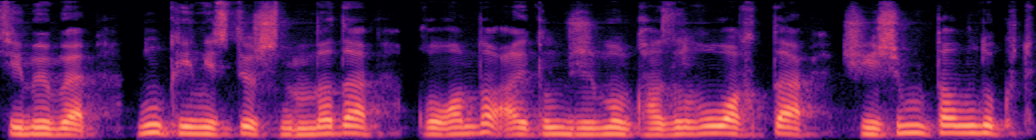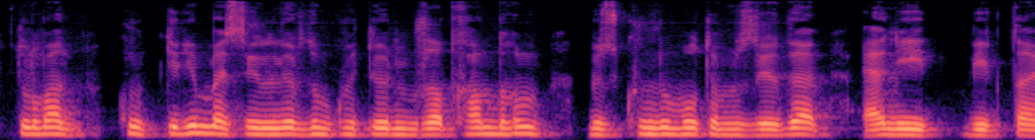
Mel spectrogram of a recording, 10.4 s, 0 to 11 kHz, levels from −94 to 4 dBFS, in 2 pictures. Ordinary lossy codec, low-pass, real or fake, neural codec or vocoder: none; none; fake; autoencoder, 22.05 kHz, a latent of 192 numbers a frame, VITS, trained on one speaker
